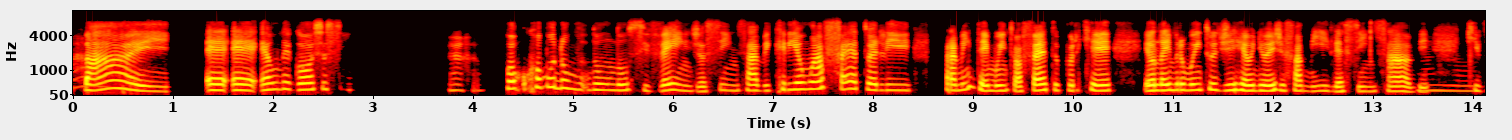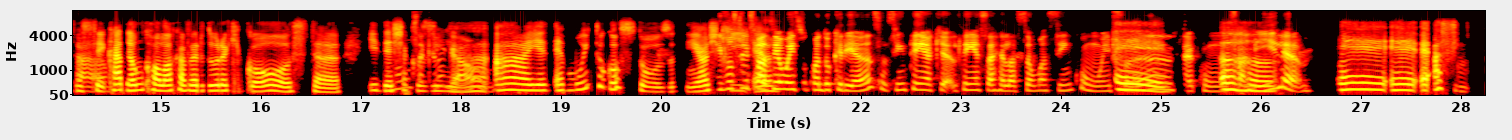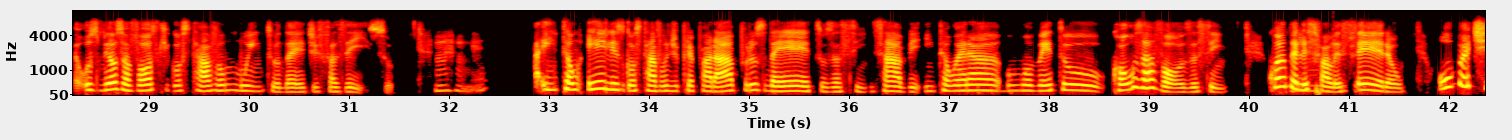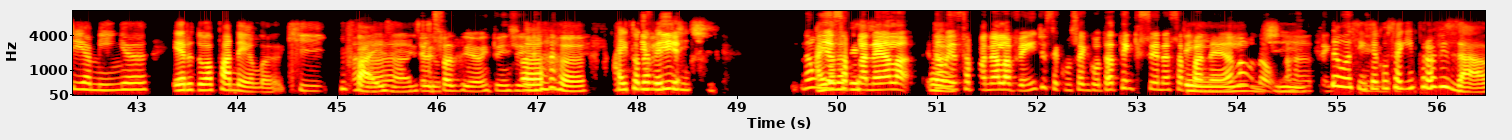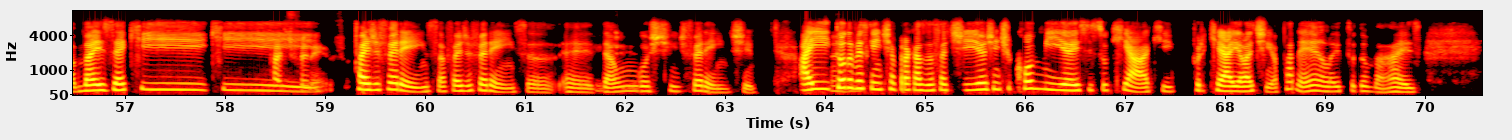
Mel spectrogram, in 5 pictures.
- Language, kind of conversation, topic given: Portuguese, unstructured, Qual prato você considera um verdadeiro abraço em forma de comida?
- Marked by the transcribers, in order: tapping; other background noise; chuckle; in Japanese: "Sukiyaki"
